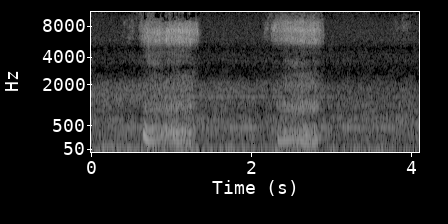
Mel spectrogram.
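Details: Loud snoring from a sleeping Persian cat: two snores close together, each a short upward whine sliding into a low rattling drone, with soft hiss as air is drawn in.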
